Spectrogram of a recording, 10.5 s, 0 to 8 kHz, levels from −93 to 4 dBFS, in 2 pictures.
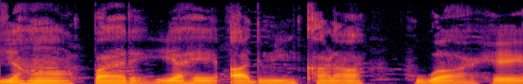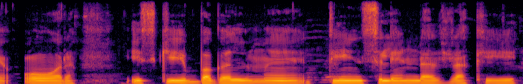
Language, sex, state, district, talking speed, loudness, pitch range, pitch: Hindi, male, Uttar Pradesh, Jalaun, 85 wpm, -20 LUFS, 120-125 Hz, 120 Hz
